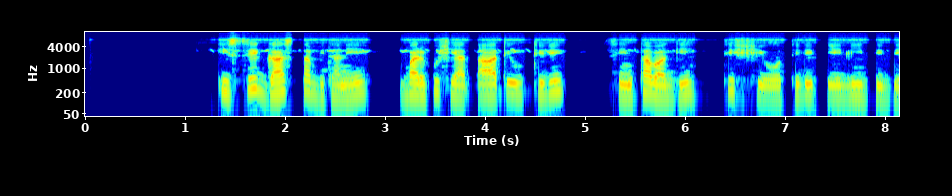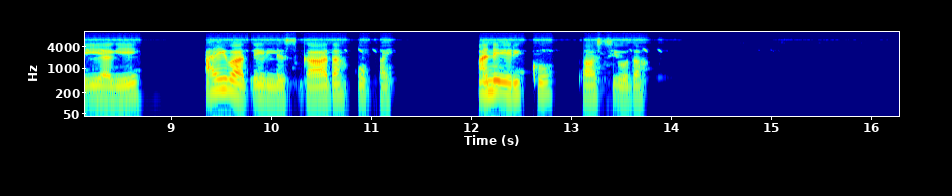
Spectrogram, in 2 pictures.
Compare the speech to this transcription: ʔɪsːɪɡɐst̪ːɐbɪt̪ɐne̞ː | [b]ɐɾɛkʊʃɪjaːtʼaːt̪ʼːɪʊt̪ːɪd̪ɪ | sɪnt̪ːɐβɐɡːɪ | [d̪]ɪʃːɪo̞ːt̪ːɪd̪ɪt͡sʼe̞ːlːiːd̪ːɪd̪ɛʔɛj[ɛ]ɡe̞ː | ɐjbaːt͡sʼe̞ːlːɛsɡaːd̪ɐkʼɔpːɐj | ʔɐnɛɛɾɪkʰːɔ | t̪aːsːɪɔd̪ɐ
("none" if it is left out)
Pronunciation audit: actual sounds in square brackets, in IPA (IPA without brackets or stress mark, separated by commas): b, t̪, a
